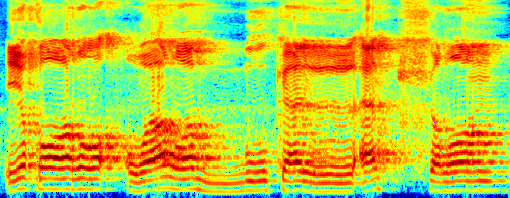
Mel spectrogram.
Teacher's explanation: Al-akram, kafnya dikasih sifat hamas tanpa menghilangkan sifat syiddahnya. Karena memang sifat hamas untuk huruf kaf ini sifat takhallus, solusi dari buntunya suara huruf kaf.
